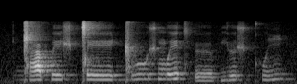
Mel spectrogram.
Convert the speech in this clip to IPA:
ɡ͡ǁ a˧ p e˧ ʃ ǀ eː˧ ɡ͡ǁ uː˧ ʃ ŋʷ e˧˥˧ t͡sʼ ʏː˩ p j ʏː˧ ʃ kʷʰ i˧˥˧

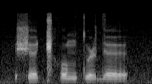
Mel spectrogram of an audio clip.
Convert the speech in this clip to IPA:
ʃ ɘ ǁʰ o ŋ tʷ ə ɭ d ɘ

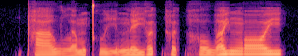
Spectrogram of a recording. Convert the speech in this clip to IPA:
pʰ aː˨ w l ɐ˨˥ m kʷʰ iː˨˩ n̪ e˧ j ɵ˥ t̚ h ɵ˧ t̚ h o˧ w ɐ˥ j ŋ ɔː˥ j

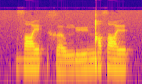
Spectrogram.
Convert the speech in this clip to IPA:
zˤ e˥ | x əː˩ u̯ ŋ yː˩˧ ŋ͡ǃ ə˥ sˤ ɪː˥

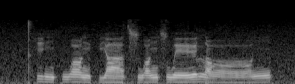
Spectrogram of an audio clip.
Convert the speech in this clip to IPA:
t̪ʰ i˥˧ ŋ p w ɑ˥˩ ŋ p j ä˨˩ t͡s w ɑ˦ ŋ s w e˧˥ ɪ̯ l ɑ˨˩˦ ŋ

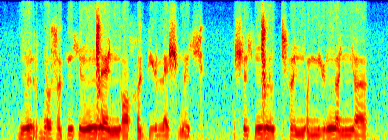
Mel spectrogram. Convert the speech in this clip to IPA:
ɡ ũ r b ɔ l z ɔ pʲ ɛ̃ ç ɐ̃ ŋ ŋ͡ǀ ɛ ɲ ɔ χ ɯ pʲ ə˞ l ɛ ʃ b ɛ̃ ç | ʃ ɐ̃ ç ŋ͡ǀ ɯ l cʰ ɐ̃ ɲ ɔ mʲ ə˞ ŋ ɐ ɲ ɐ

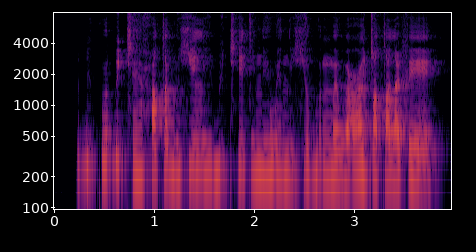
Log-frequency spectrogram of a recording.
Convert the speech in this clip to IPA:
ɓ i̤ kʷ ə ɓ ɪ cʰ ɛ̤ ħ ə tˤ ɪ ɡʷ i̤ ç i l i̤ b i̤ cʰ i t i̤ n e̤ w ɛ̤ n i̤ ç ʊ ɡʷ a ŋ͡m ə w ʊ ʕ ʊ ɟ a tˤ ʊ l i f e

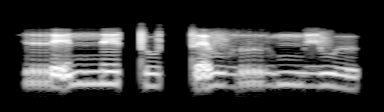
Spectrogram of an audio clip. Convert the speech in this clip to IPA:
r ḛ˦ nː e˦ tː u˨ tː ɛ̰˦ v o̤˦ r ṳ˦ mː e̤˦ v ɯ˨

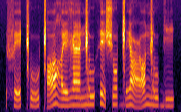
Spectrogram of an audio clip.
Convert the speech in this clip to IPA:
f e˨˩˦ ǁ u˨˩˦ ǁ ɒ˩˥ ʁ e˨ ɣ æ˦ ŋ͡ǁ u˦ h e˥˨ ʃ o˦ ɡ͡ǁ e˦ ʕ ɒ˩˥ ŋ͡ǁ u˦ ɡ i˦

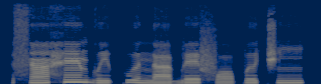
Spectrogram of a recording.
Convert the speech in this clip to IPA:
s ã˨˦ h ɛ̃˦ ɡʷ e˨ kʷ ə˦˨ n a˨ b ɛ˧ f ɔ˨ p ə˧ t͡ʃ ĩ˦

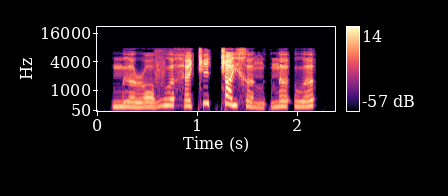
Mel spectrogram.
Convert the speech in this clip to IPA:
m ɨ˨˩ ə̯ ɹ ɔ˨˩˦ v u˧ ə̯ h ɛ˧˥ c i˦˥ t̚ c a˧ j x ə˨˩ ŋ | n əː˧ ʔ u˧˥ ə̯

